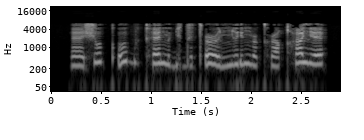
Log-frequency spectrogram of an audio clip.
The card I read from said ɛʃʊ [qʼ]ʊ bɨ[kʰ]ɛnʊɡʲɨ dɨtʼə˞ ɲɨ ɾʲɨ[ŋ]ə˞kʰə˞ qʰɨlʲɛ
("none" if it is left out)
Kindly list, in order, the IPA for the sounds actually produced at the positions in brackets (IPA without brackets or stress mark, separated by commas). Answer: kʼ, kʰ, ŋ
